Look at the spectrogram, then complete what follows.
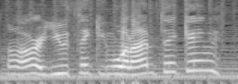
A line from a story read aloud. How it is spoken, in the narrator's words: Joe called out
